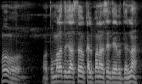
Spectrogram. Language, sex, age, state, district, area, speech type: Marathi, male, 45-60, Maharashtra, Mumbai City, urban, spontaneous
